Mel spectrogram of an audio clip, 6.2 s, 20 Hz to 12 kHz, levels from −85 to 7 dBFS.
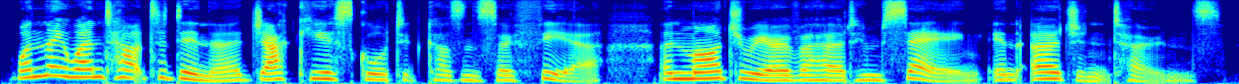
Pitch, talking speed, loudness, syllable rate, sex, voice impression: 220 Hz, 175 wpm, -19 LUFS, 5.2 syllables/s, female, feminine, adult-like, tensed, bright, fluent, intellectual, calm, friendly, reassuring, elegant, kind, slightly modest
